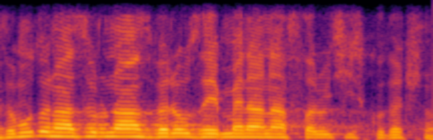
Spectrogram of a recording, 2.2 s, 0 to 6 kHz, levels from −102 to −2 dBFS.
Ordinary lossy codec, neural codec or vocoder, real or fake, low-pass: Opus, 24 kbps; none; real; 5.4 kHz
